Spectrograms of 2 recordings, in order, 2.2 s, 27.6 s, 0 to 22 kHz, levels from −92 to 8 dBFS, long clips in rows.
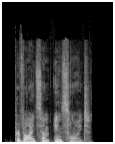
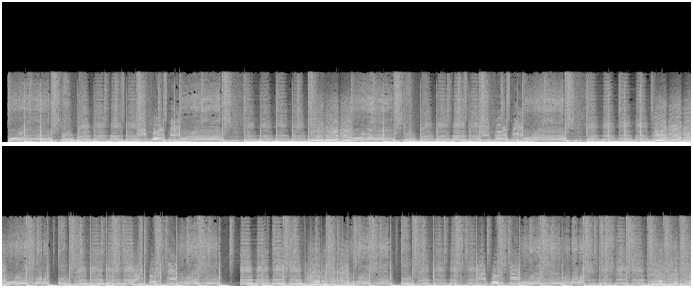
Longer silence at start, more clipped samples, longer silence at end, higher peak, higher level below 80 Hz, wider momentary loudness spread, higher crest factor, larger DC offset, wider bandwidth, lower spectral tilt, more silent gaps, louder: first, 0.25 s vs 0.1 s; neither; first, 0.5 s vs 0 s; about the same, 0 dBFS vs 0 dBFS; second, -52 dBFS vs -12 dBFS; first, 13 LU vs 3 LU; first, 18 dB vs 8 dB; neither; first, 16.5 kHz vs 11.5 kHz; about the same, -5.5 dB/octave vs -4.5 dB/octave; neither; second, -17 LUFS vs -10 LUFS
